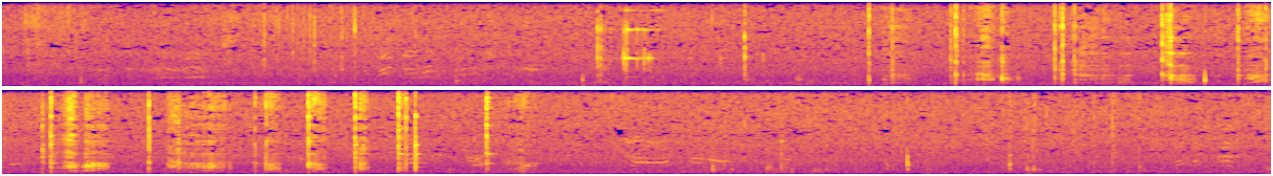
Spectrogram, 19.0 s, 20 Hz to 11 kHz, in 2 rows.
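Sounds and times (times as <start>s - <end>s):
metal ladle scraping a steel bowl: 6.5s - 13.6s.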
